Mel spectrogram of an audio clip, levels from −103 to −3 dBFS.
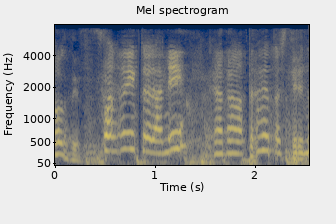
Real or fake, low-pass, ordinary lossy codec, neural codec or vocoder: fake; 7.2 kHz; AAC, 32 kbps; codec, 24 kHz, 1.5 kbps, HILCodec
